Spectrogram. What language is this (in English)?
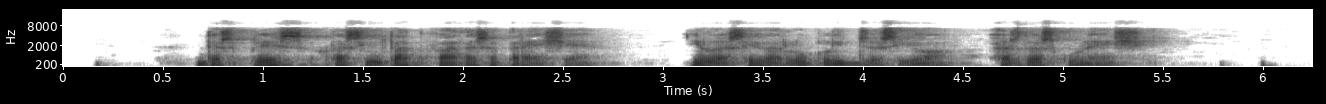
Catalan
